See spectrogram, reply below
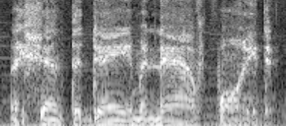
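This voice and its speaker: A man playing a hard-boiled noir detective in a game, narrating himself in a brooding, deadpan manner. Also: sits low, a little slow, faint music behind.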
